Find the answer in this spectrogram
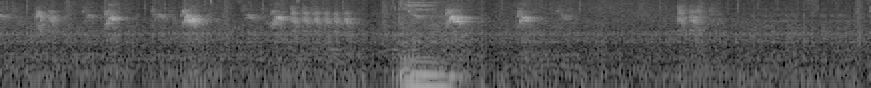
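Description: Birds chirping in the background, short high chirps coming every second or so. A brief, louder voice-like sound comes about four seconds in.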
